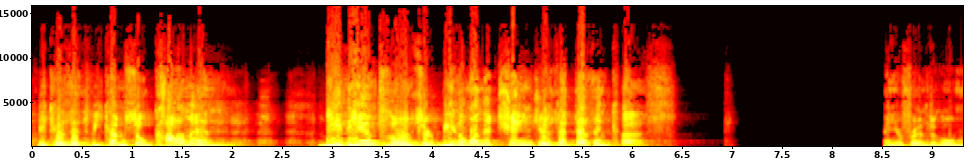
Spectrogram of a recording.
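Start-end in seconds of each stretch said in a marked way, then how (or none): 2.9-6.5 loud, high exhortation; preaching at full force. Real, not acted. Pastor urging the congregation, loud and high. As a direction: call the church to change.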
